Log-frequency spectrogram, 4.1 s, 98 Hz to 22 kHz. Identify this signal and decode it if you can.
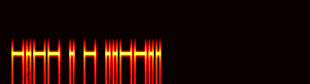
Morse code, heard as a keyed tone, about 25 wpm, 700 Hz. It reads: YET?
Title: Sentences from Top 1500 Words 25wpm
